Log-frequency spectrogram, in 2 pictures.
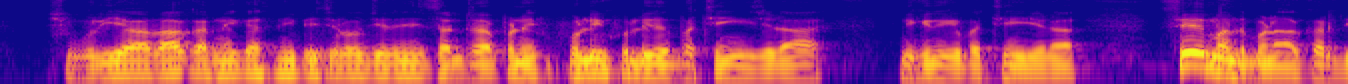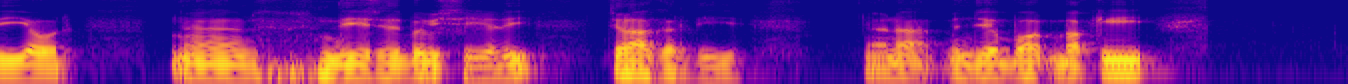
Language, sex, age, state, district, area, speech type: Dogri, male, 45-60, Jammu and Kashmir, Samba, rural, spontaneous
